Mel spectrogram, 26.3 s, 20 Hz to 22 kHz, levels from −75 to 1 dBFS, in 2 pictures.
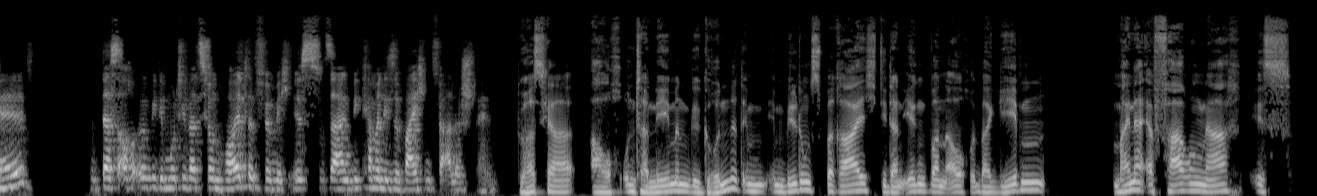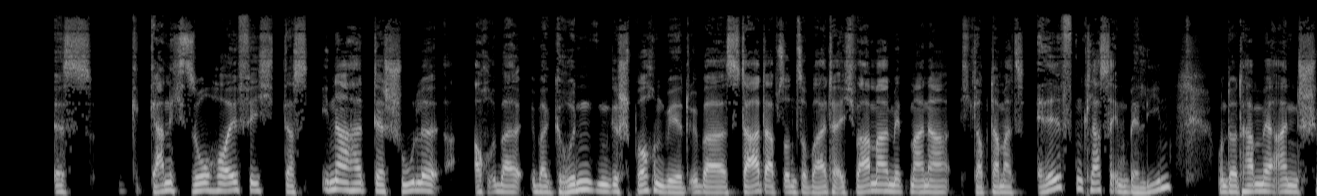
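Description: No technical faults are audible anywhere in the recording.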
